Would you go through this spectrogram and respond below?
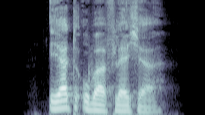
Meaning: surface of the Earth
- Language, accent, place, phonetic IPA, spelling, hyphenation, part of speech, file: German, Germany, Berlin, [ˈeːɐ̯tʔoːbɐflɛçə], Erdoberfläche, Erd‧ober‧flä‧che, noun, De-Erdoberfläche.ogg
